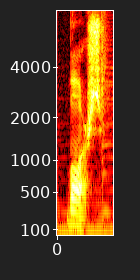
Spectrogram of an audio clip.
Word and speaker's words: борщ: But let's see how to make classic borch which by the way in both Ukrainian and Russian is written and pronounced without the t borch.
